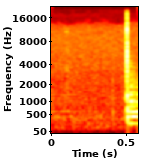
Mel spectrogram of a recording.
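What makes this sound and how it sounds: A banjo drum head is tapped once before disassembly to get a reference tap tone. The quiet clip breaks into a single sharp, midrange tone near 570 Hz that rings only briefly. The tone reveals an unevenly tensioned head.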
